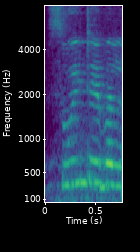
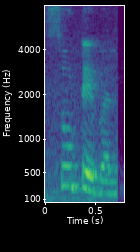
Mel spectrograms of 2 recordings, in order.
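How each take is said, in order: First: "सुइटेबल" with the i sounded, su-i-table; wrong pronunciation. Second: "सूटेबल" with silent i, soo-table; correct pronunciation. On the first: Teacher warning learners off "सुइटेबल", the i sounded. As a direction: add an i glide in "सुइटेबल". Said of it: "सुइटेबल नहीं". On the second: Teacher giving learners the right "सूटेबल", i silent. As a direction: start "सूटेबल" with a pure soo. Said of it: "आई इसमें silent है". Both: Shown as a demonstration.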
